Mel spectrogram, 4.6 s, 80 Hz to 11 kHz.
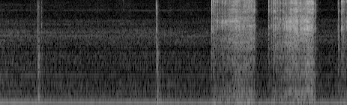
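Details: Cessna 401 engine sitting over 15 years, after fuel system cleaning, injector lines into cups: auxiliary fuel pump runs with a steady low hum and hissing bursts as fuel sprays out, even flow in all cups; normal.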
